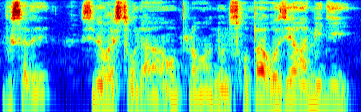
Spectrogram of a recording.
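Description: A man's voice: fairly high pitch, lively intonation, moderate pace, dark tone, pitched above the performer's own voice, natural voice. Man doing a breezy careless husband. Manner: breezy, offhand.

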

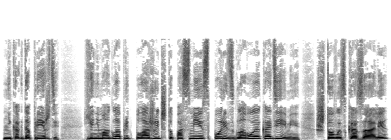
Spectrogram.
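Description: A woman with a fairly high voice reads a novel aloud in the first person, expressive and steady. The sound is dry and close. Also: brisk, dry recording. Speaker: audiobook narrator. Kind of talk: scripted narration.

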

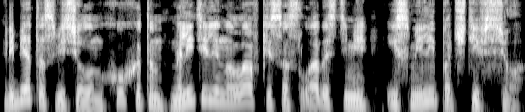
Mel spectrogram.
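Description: A man narrating a fairy tale audiobook in a lively, expressive way. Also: on the high side, moderate pace, dry recording, studio quality.

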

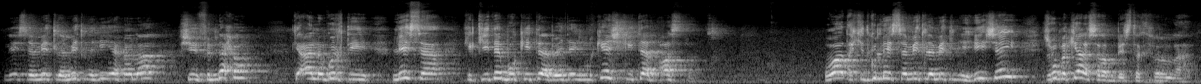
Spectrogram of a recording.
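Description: Very high-pitched and fairly bright, this religious teacher's voice moves fast with lively intonation as he leads a class. He often stops to question students and confirm they follow, recorded amid echo and faint noise.

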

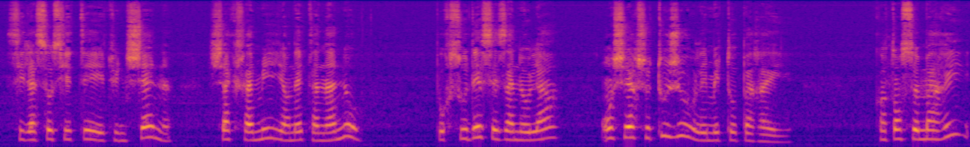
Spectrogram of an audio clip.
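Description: A woman's voice: a little high, mellow, natural voice. A woman voicing an indignant aristocratic old grandmother who lectures with passion. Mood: lecturing. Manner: impassioned, lecturing.

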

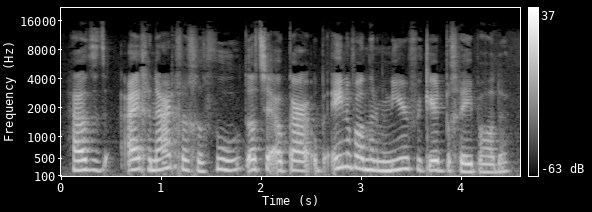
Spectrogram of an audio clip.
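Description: Mellow-voiced woman reading a novel aloud. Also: on the high side, fairly quick. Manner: steady reading with small slips and self-corrections. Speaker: audiobook narrator.

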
